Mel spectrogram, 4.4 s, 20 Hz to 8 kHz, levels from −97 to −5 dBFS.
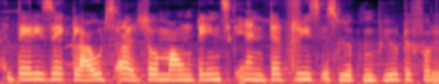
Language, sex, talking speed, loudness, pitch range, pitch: English, female, 165 wpm, -17 LUFS, 185-200 Hz, 195 Hz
